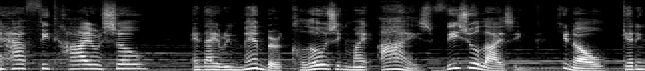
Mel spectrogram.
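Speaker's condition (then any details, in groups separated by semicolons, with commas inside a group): No condition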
